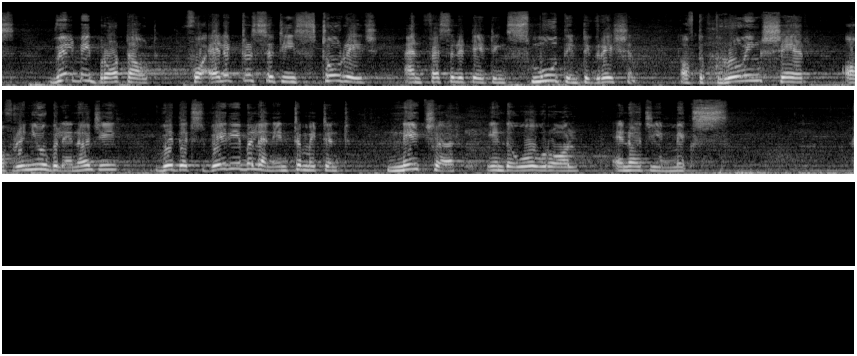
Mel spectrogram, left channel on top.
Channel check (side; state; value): right; silent; 65 dB below the other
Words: will be brought out for electricity storage and facilitating smooth integration of the growing share of renewable energy with its variable and intermittent nature in the overall energy mix.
